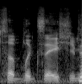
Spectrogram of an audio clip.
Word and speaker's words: subluxation: So I love that word, subluxation. – Did I say it right? – You said it perfectly, but it's funny because it's so, you know, it's just this just proper term.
